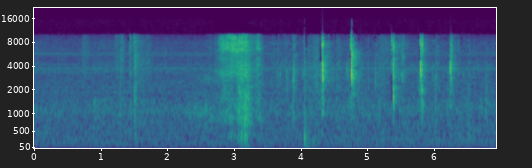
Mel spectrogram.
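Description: Close-miked eating of spicy pork stir-fry (duruchigi): a brief slurp about three seconds in as the mouthful goes in, then wet mouth smacks while chewing, about two a second.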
